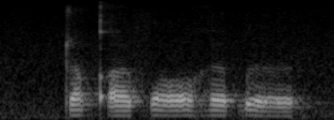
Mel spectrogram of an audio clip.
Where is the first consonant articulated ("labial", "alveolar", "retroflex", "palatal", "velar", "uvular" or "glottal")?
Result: retroflex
